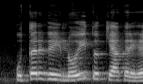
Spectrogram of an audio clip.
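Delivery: normal talking voice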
